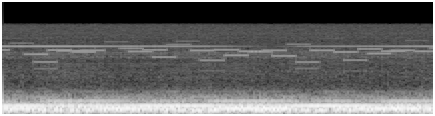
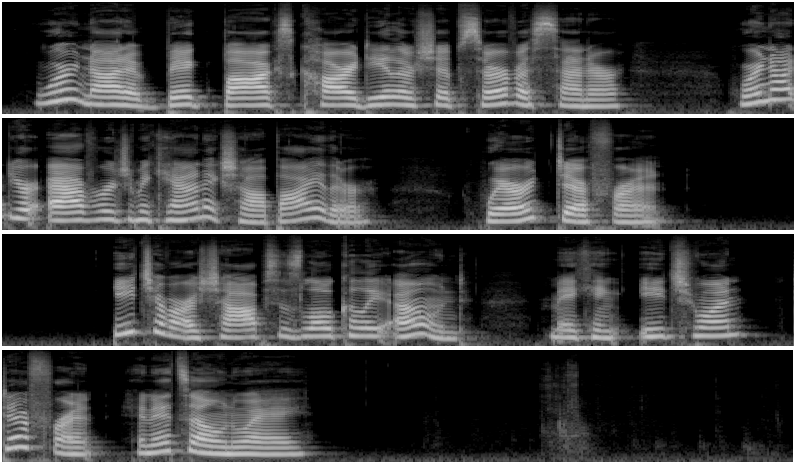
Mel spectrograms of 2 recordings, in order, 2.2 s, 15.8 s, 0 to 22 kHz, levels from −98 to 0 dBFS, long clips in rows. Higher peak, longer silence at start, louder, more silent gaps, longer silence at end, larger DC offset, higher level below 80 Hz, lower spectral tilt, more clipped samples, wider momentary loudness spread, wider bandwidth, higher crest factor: first, 0 dBFS vs -8 dBFS; second, 0 s vs 0.15 s; first, -8 LUFS vs -27 LUFS; neither; second, 0 s vs 2.45 s; neither; first, -24 dBFS vs -60 dBFS; first, -10 dB/octave vs -3 dB/octave; neither; second, 1 LU vs 11 LU; second, 5.6 kHz vs 19 kHz; second, 6 dB vs 20 dB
